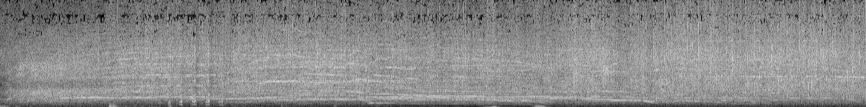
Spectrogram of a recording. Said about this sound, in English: And listen, I thank you. I appreciate your applause and standing up.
